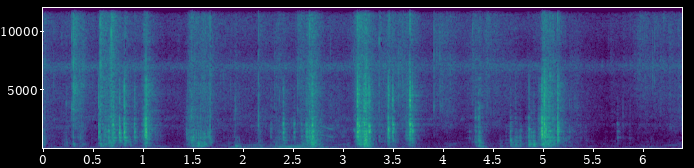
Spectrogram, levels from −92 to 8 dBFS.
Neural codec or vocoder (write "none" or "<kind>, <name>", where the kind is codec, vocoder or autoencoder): none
